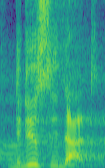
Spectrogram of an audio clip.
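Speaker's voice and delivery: ordinary delivery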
